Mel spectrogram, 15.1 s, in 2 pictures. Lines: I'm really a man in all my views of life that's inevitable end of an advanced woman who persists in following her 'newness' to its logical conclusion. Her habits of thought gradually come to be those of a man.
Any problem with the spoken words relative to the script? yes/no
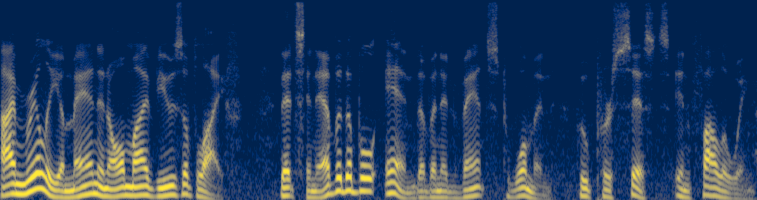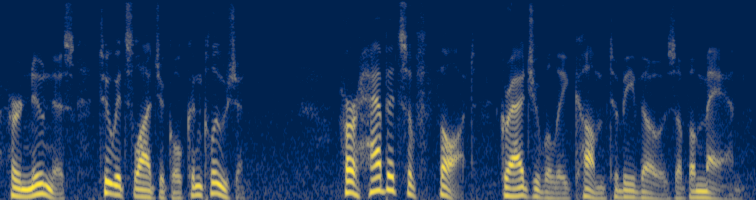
no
